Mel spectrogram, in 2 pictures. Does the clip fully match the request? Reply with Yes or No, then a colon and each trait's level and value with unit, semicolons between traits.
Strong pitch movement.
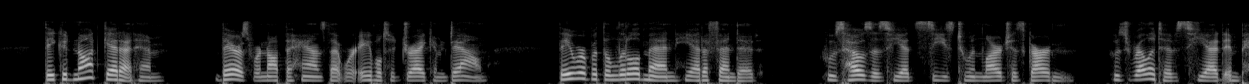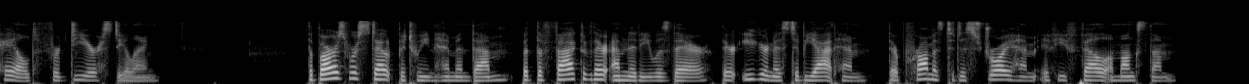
No: average, 3.3 semitones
